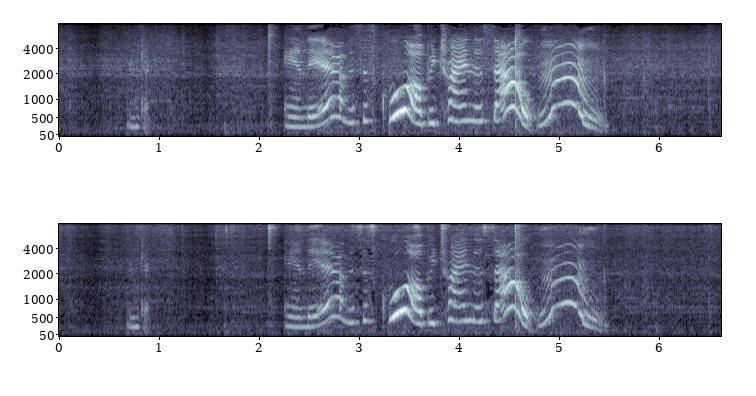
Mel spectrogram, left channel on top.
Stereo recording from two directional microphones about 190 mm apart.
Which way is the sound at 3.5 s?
20° right (ahead or behind).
